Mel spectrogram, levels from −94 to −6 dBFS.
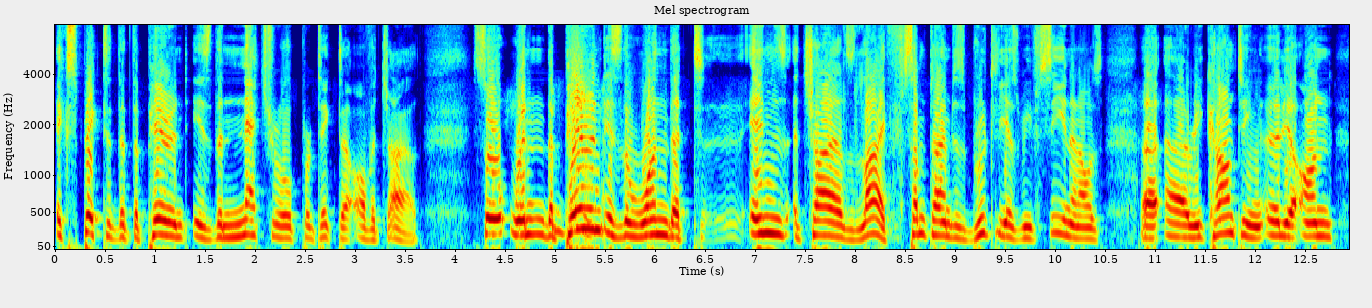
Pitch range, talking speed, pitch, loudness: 160-205 Hz, 170 wpm, 180 Hz, -17 LUFS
